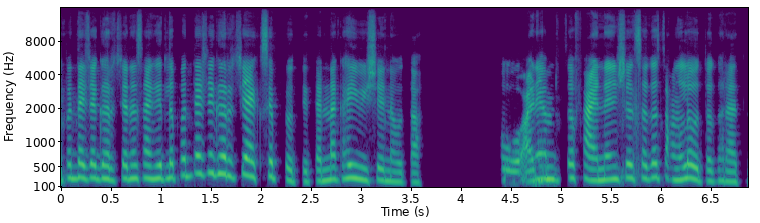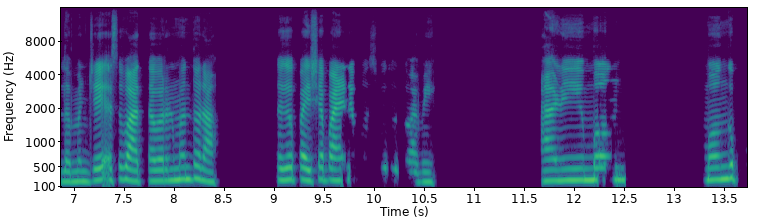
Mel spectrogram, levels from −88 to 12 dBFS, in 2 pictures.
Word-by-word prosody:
पण 265 Hz, -1 st, -1 dB
त्याच्या 270 Hz, -1 st, +4 dB
घरच्यांना 255 Hz, 0 st, +1 dB
सांगितलं, 260 Hz, +1 st, +2 dB
पण 320 Hz, -2 st, -1 dB
त्याचे 360 Hz, +1 st, +2 dB
घरचे 340 Hz, -3 st, +3 dB
एक्सेप्ट 290 Hz, -1 st, -1 dB
होते. 200 Hz, -1 st, -4 dB
त्यांना 215 Hz, +4 st, 0 dB
काही 265 Hz, +1 st, +3 dB
विषय 230 Hz, -1 st, 0 dB
नव्हता. 190 Hz, -3 st, -4 dB, 0.9 s
हो 210 Hz, -2 st, -3 dB
आणि 235 Hz, +4 st, +2 dB
आमचं 250 Hz, +2 st, +1 dB
फायनान्शियल 240 Hz, +3 st, +4 dB
सगळं 270 Hz, +2 st, -1 dB
चांगलं 250 Hz, 0 st, 0 dB
होतं, 215 Hz, -4 st, 0 dB
घरातलं 200 Hz, 0 st, -4 dB
म्हणजे 200 Hz, +3 st, 0 dB
असं 235 Hz, +2 st, -4 dB
वातावरण 215 Hz, 0 st, +1 dB
म्हणतो 245 Hz, +2 st, 0 dB
ना 205 Hz, -4 st, 0 dB, 0.6 s
सगळं 230 Hz, +1 st, +2 dB
पैस्या-पाण्याने 235 Hz, +1 st, 0 dB
मजबूत 470 Hz, -, -21 dB
होतो 200 Hz, -, -13 dB
आम्ही. 190 Hz, 0 st, -7 dB, 1.1 s
आणि 220 Hz, +2 st, 0 dB
मग, 235 Hz, 0 st, -2 dB, 0.9 s
मग 240 Hz, +3 st, +1 dB
235 Hz, 150 wpm, -21 LUFS, 215-260 Hz, 1.1 s, त्याच्या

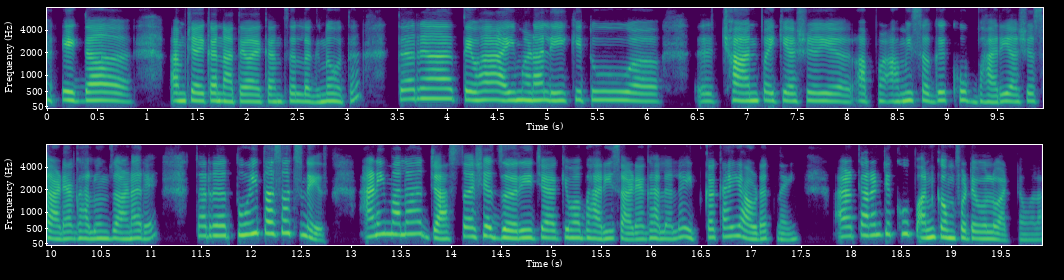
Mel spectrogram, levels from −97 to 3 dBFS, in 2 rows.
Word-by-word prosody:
एकदा 245 Hz, -1 st, +4 dB, 0.8 s
आमच्या 230 Hz, +1 st, +2 dB
एका 230 Hz, +1 st, +2 dB
नातेवाईकांचं 210 Hz, -1 st, 0 dB
लग्न 205 Hz, -1 st, -2 dB
होतं, 220 Hz, -, -3 dB, 0.4 s
तर 280 Hz, +1 st, -1 dB
अ, 295 Hz, 0 st, +4 dB
तेव्हा 255 Hz, 0 st, +3 dB
आई 240 Hz, -1 st, +4 dB
म्हणाली, 245 Hz, -1 st, +2 dB
की 255 Hz, -, -2 dB
"तू 260 Hz, -, -3 dB, 0.3 s
अ, 235 Hz, -, -1 dB, 0.6 s
अ, 220 Hz, 0 st, -6 dB, 0.2 s
छानपैकी 235 Hz, -1 st, +3 dB
असे 225 Hz, 0 st, -1 dB, 0.2 s
आप 220 Hz, -1 st, -6 dB
आम्ही 215 Hz, +2 st, -1 dB
सगळे 235 Hz, 0 st, -2 dB
खूप 250 Hz, -6 st, -5 dB
भारी 200 Hz, +1 st, -1 dB
अशा 210 Hz, +1 st, -3 dB
साड्या 205 Hz, -1 st, 0 dB
घालून 210 Hz, 0 st, -2 dB
जाणार 210 Hz, +1 st, -1 dB
आहे, 200 Hz, +6 st, -6 dB, 0.4 s
तर 290 Hz, 0 st, -2 dB
अ, -, -, +4 dB
तूही 325 Hz, +4 st, +4 dB
तसंच 360 Hz, -1 st, +2 dB
नेस" 215 Hz, -, 0 dB, 0.4 s
आणि 280 Hz, +6 st, +5 dB
मला 340 Hz, +2 st, +1 dB
जास्त 205 Hz, +3 st, +1 dB
अशा 270 Hz, +1 st, +2 dB
जरीच्या 230 Hz, 0 st, +3 dB
किंवा 230 Hz, 0 st, 0 dB
भारी 210 Hz, 0 st, 0 dB
साड्या 190 Hz, -3 st, -1 dB
घालायला 205 Hz, +2 st, -3 dB
इतकं 245 Hz, 0 st, -3 dB
काही 270 Hz, +2 st, -1 dB
आवडत 205 Hz, -2 st, -1 dB
नाही 180 Hz, 0 st, -8 dB, 0.4 s
अ, 275 Hz, +1 st, +3 dB
कारण 310 Hz, +1 st, +3 dB
ते 340 Hz, -, 0 dB
खूप 345 Hz, -4 st, -3 dB
अनकम्फर्टेबल 225 Hz, -4 st, +2 dB
वाटतं 170 Hz, -1 st, -6 dB
मला. 170 Hz, 0 st, -12 dB
230 Hz, 155 wpm, -23 LUFS, 205-255 Hz, 0.8 s, आणि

